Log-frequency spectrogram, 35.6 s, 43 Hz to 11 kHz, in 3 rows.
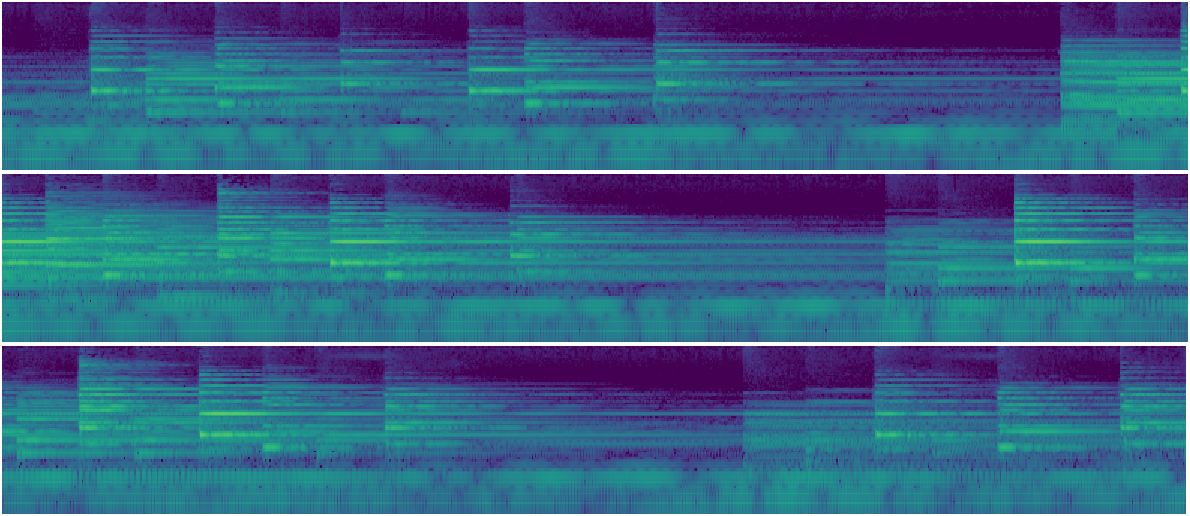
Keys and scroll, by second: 13.9 ctrl+t, 25.2 ctrl+t.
